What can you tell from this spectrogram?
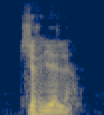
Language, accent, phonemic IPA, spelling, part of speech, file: French, France, /ki.ʁjɛl/, kyrielle, noun, LL-Q150 (fra)-kyrielle.wav
- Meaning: 1. rigmarole 2. host, stream (de (“of”)); litany 3. kyrielle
